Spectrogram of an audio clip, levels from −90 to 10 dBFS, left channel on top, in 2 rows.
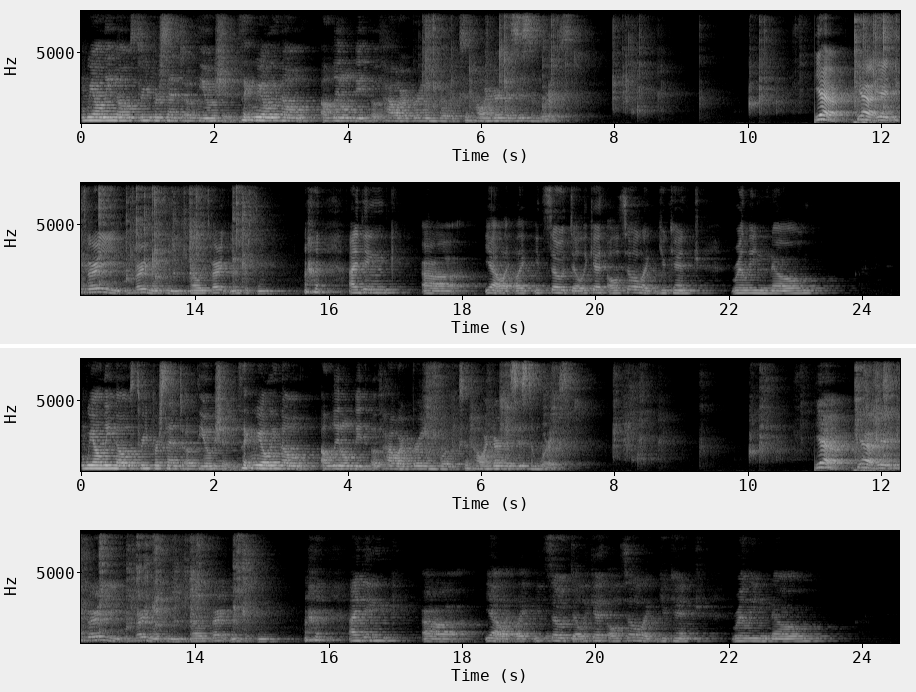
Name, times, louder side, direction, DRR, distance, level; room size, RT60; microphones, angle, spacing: voice 1, 0.0-3.3 3.6-7.3, right 1 dB, 25° right, 0 dB, 0.8 m, -30 dB
sound 1, 5.1-7.4 8.0-8.4 8.7-8.8 9.3-9.4 10.0-10.8 11.5-14.0 14.6-14.8, left 3 dB, 90° left, 1.4 m, -41 dB
voice 2, 11.0-15.2 15.6-16.9 17.4-18.0 18.3-21.5 22.0-23.3, left 3 dB, 60° left, 5 dB, 0.5 m, -33 dB
8.8 x 3.9 x 3.0 m, 1.3 s
head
